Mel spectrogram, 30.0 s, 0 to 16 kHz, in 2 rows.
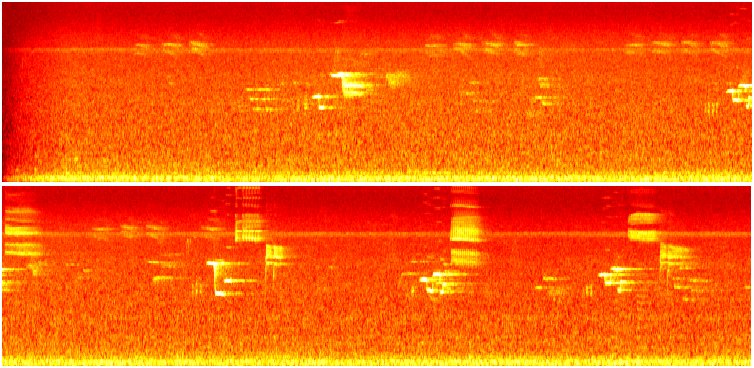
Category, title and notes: Soundscapes > Nature
This is the wonderful song of the Wood Thrush which arrives every Summer to the woods of Illinois to feast on the plentiful insects and raise a family. They are very, VERY elusive and will not let you easily see them. But, their beautiful song, a soundscape of summer, more than makes up for their shyness. This Wood Thrush, fortunately for me, was staying in one place in some deep, moist woods bordering a small lake so all I had to do was set up my recording equipment and enjoy the show. Hope you enjoy this soundscape of one of the most melodic bird-song in North and Central America. Recorded June 3, 2025. Equipment Sound Devices MixPre 3 ii recorder Sennheiser MKH 416 microphone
